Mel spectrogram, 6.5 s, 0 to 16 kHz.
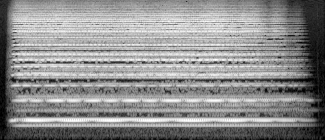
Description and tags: Chromatic Harmonica 5
A chromatic harmonica recorded in mono with my AKG C214 on my stairs.
harmonica, chromatic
